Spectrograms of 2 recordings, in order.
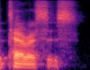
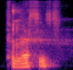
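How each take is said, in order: First: Said in the usual way. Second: Terraces? softly with a rising check; questioning the word. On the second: Shown as a demonstration. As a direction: ask Terraces? quietly, unsure of the word.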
